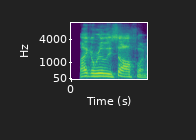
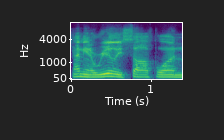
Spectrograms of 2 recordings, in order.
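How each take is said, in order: First: "really" leaned on and louder; stress on really. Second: Said in the usual way. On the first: Shown as a demonstration. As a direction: punch "really" harder. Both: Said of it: "How's that?".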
